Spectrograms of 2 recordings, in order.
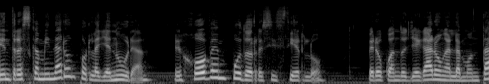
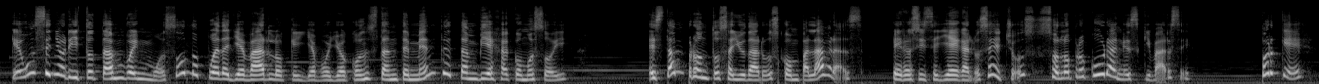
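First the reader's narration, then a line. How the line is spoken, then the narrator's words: Mocking tone. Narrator (Spanish): dijo con tono burlón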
